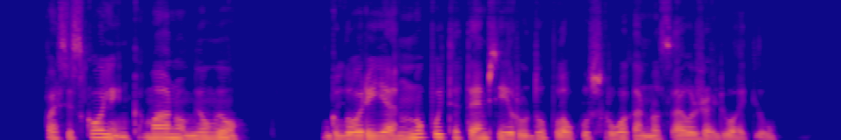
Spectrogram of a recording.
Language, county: Lithuanian, Telšiai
